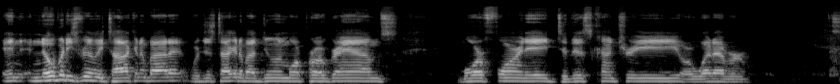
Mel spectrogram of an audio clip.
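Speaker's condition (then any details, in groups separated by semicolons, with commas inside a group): No condition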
